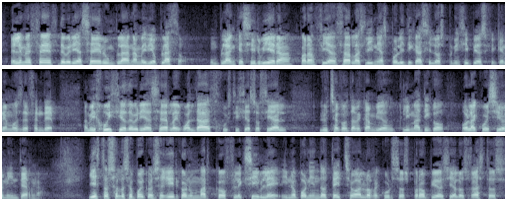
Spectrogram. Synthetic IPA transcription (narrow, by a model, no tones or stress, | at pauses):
e̞lemefeefðe̞β̞e̞ɾiase̞ɾumplaname̞ðjo̞plaθo̞̰ | umplaŋke̞siɾβ̞je̞ɾapaɾaɱfian̟θaɾlazlinjaspo̞lit̪ikasilo̞spɾin̟θipjo̞ske̞ke̞ɾe̞mo̞zðe̞fe̞nd̪eɾ | a̰mixwiθjo̞ð̞eβe̞ɾianse̞ɾlaiɣwald̪aðxust̪iθjaso̞θjalː | ut͡ʃakont̪ɾaelkambjo̞klimat̪iko̞ː | lakoe̞sjo̞nint̪e̞̰ɾna̰ | ie̞st̪o̞so̞lo̞se̞pweeko̞nse̞ɣ̞iɾko̞nuŋmaɾko̞fle̞ksiβle̞ʔino̞po̞nje̞nd̪o̞t̪e̞t͡ʃo̞alo̞zre̞kuɾso̞spɾo̞pjo̞sialo̞zɣast̪o̞s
